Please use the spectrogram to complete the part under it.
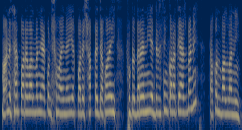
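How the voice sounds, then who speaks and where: A man voicing an excitable, cheeky young male cartoon buddy, with slangy bantering delivery and a pitched-up effect. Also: very fast, dry recording, studio quality, exaggerated voice. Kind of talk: comedy cartoon dubbing in colloquial rural dialect.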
